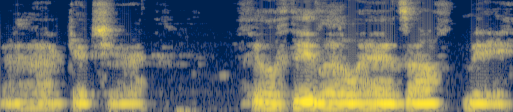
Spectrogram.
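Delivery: dazed mumble, half to himself, under the breath. As he is taken away by the pygmies, he speaks, muttering. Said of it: "he mutters in his in his like state".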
